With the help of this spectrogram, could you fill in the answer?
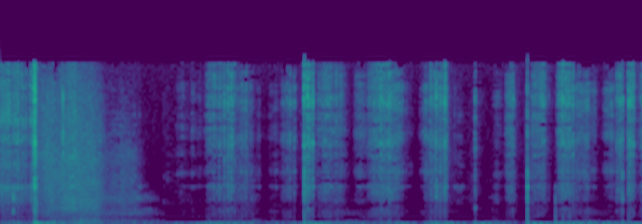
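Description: A marker pen tip is drawn across a large, solid rectangular block of light wood held flat on a dark surface, tracing a spoon outline. Dry scratching and rubbing sounds along the grain are heard, broken by short sharp ticks, over a steady low rumble.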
